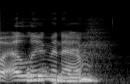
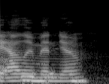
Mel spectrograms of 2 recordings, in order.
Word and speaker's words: aluminium: Aluminium. How do you say it? – No, aluminum. You say aluminium.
